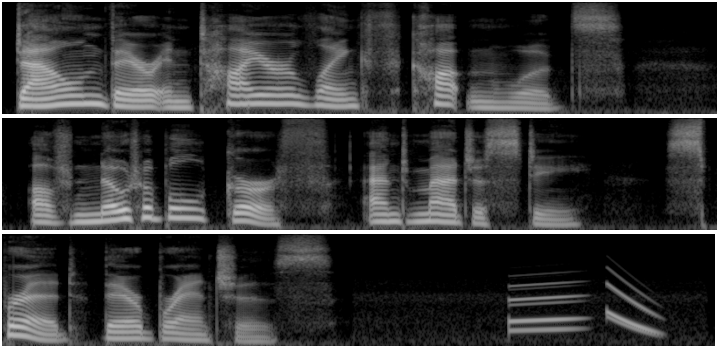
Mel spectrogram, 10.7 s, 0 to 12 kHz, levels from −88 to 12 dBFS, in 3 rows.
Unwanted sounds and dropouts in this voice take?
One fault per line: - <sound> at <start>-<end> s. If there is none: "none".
- chirp at 9.7-10.5 s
